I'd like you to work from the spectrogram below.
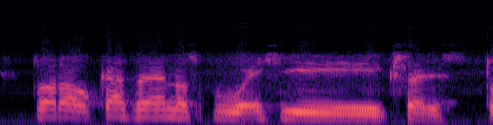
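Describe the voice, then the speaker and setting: This man's fairly slow speech carries ordinary pitch variation. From Montreal, Park Extension. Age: 50s. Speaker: city councillor. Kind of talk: radio interview. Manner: halting.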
